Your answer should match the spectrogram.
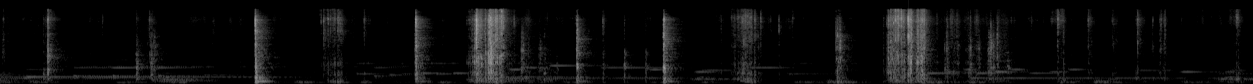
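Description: A deck of goddess oracle cards is shuffled by hand: many quiet, irregular, crisp riffles and papery taps come in uneven clusters, with no voice over them.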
